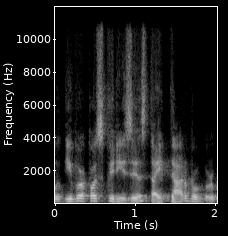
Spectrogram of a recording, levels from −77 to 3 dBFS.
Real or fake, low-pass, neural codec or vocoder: fake; 10.8 kHz; codec, 16 kHz in and 24 kHz out, 0.8 kbps, FocalCodec, streaming, 65536 codes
